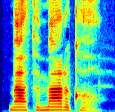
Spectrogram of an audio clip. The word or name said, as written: mathematical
